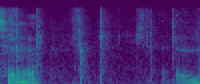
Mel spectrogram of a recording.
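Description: A deck of Petite Lenormand cards being shuffled by hand: a few light, sharp clicks of cards sliding and tapping together.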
